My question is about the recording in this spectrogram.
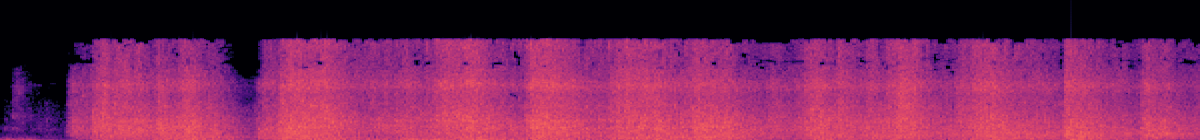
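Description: Brown paper wrapping being pulled off wooden ceiling beams and crumpled by hand: a continuous crackling rustle that starts about half a second in.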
